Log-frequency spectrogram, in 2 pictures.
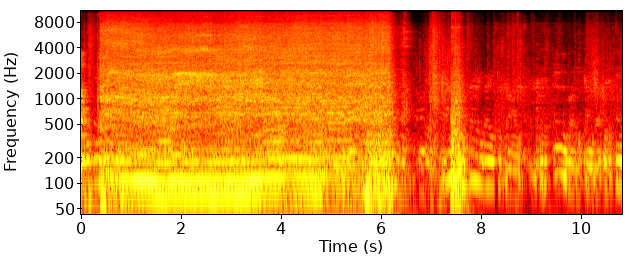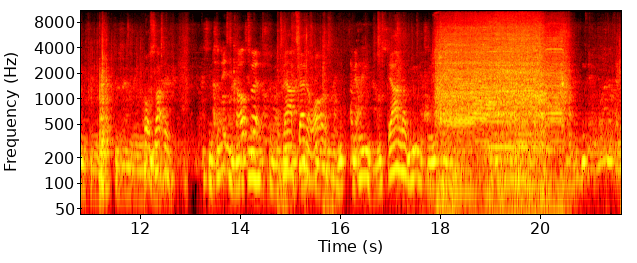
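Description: A power tool whirs loudly and steadily.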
